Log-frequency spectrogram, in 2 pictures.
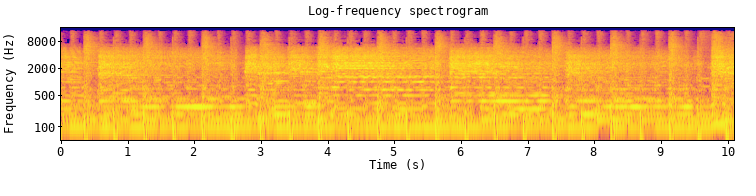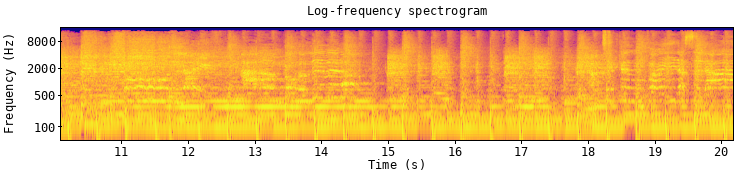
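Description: A loud heavy metal song plays throughout, with driving, steady drum hits under a dense wall of distorted guitar. No one talks over it.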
